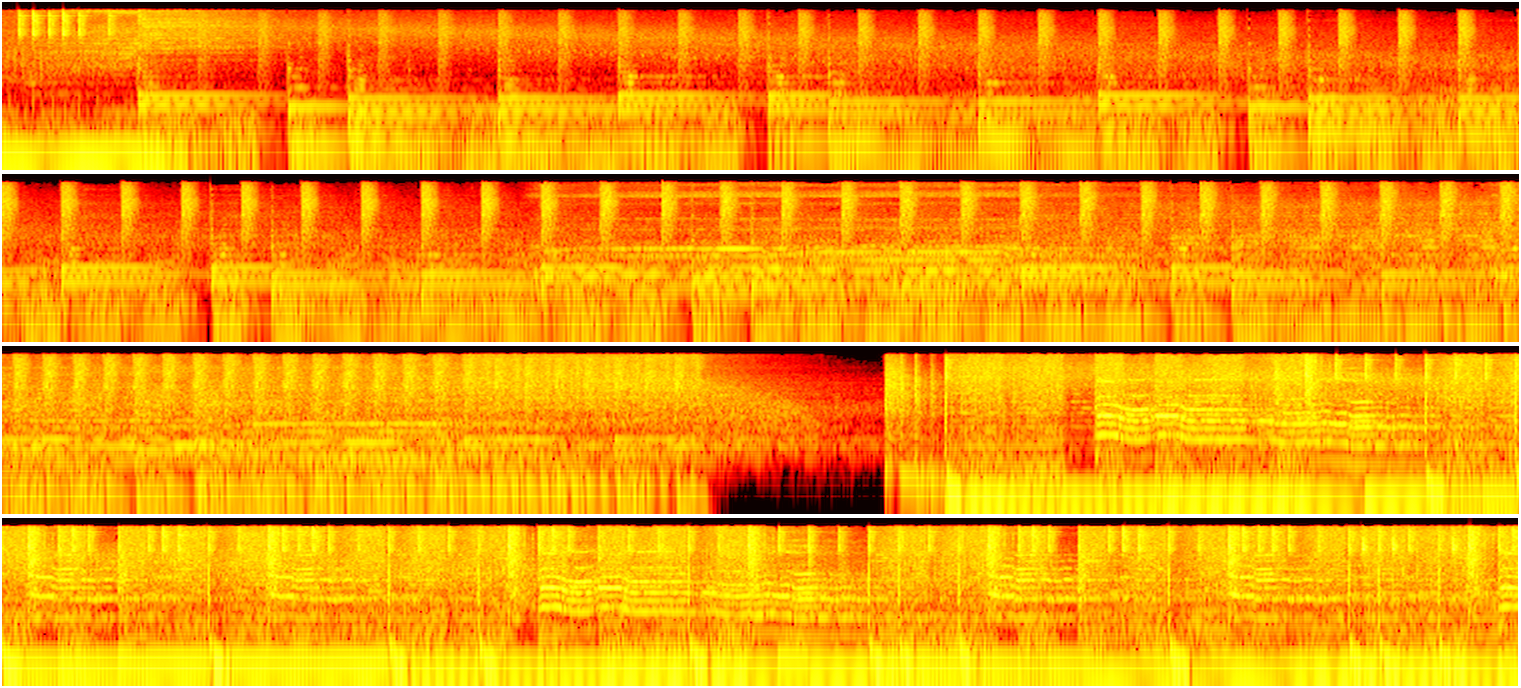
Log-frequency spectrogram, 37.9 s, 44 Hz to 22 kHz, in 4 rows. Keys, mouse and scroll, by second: 0.6 shift+click, 7.3 Tab, 8.5 shift+middle click, 9.1 2, 14.5 click, 15.0 click, 15.3 click, 15.5 middle click, 15.9-17.2 drag, 17.2 middle click, 17.6 e, 19.2 Tab, 24.0-25.2 drag, 25.6 click, 26.2 s, 27.3 click, 30.1 shift+middle click, 30.3 click, 31.6 middle click, 31.9 g, 33.6 middle click, 33.6 scroll down 1, 33.8 middle click, 34.6 Tab, 35.4-36.7 scroll down 4.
